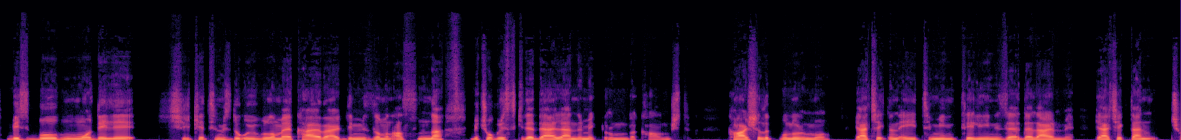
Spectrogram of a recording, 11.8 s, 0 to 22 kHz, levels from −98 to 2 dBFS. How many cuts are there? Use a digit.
0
